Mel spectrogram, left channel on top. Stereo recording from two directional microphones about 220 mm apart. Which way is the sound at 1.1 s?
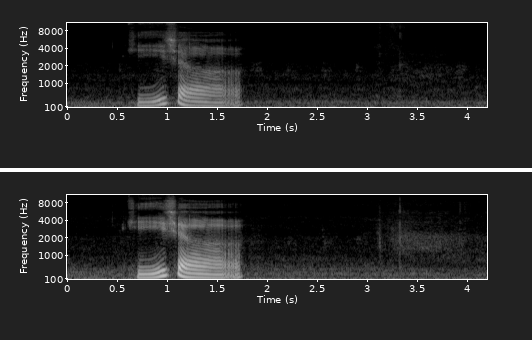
40° right (ahead or behind).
